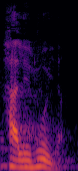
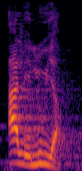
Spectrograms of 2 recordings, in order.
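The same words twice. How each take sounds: First: The opening A is said with a strong breath. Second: The opening A is said plainly, without breath. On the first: The speaker calls it right. "le mot A est aspiré par le prédicateur" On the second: The speaker calls it wrong. "On ne va pas dire Alléluia"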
